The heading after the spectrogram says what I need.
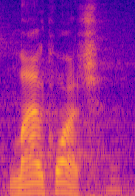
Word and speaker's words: Lyle Quach: Lyle Quach.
